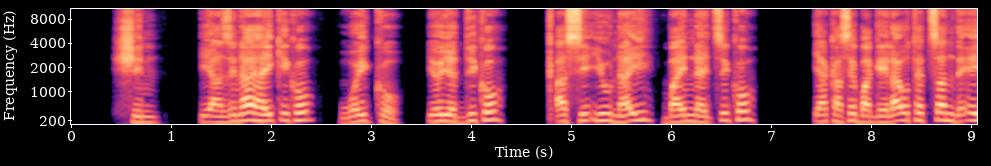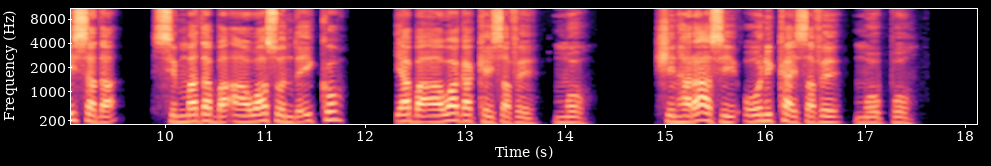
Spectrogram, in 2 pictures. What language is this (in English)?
Gofa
